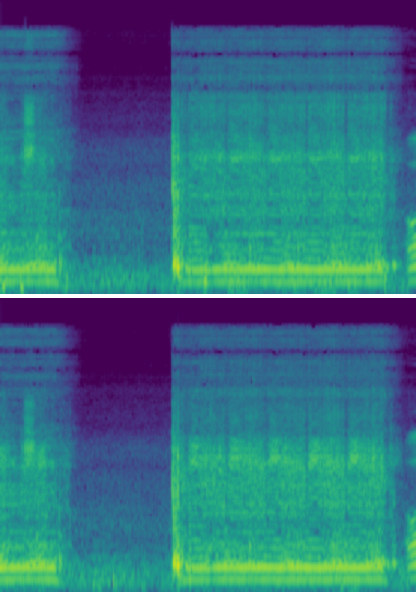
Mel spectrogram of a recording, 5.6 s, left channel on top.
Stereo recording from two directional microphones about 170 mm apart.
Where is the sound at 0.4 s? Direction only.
5° left (ahead or behind).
